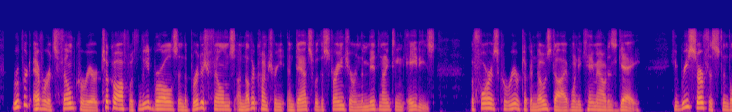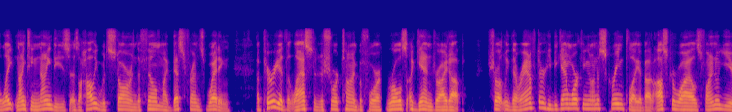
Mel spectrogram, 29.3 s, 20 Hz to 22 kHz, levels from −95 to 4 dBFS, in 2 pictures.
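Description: No technical faults occur anywhere in this speech clip, which carries the band-limited sound of an AMR wideband (HD Voice) call at 12.65 kbit/s.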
